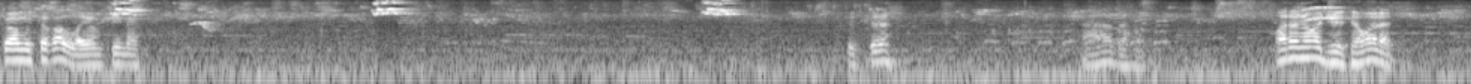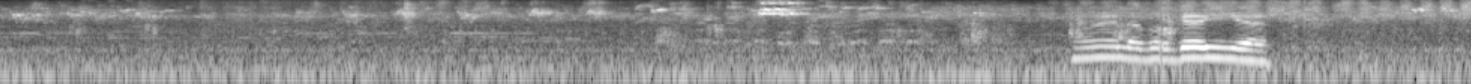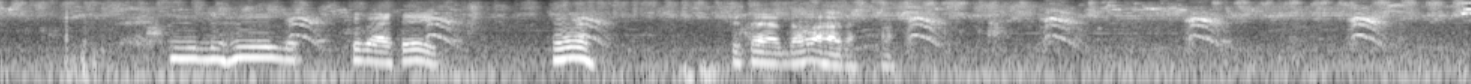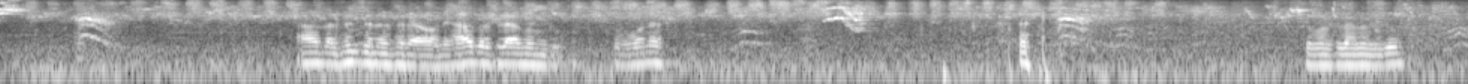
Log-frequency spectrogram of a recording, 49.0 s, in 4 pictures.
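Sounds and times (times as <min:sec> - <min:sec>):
birds chirping: 0:00.0 - 0:49.0
harsh bird call: 0:17.8 - 0:49.0.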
